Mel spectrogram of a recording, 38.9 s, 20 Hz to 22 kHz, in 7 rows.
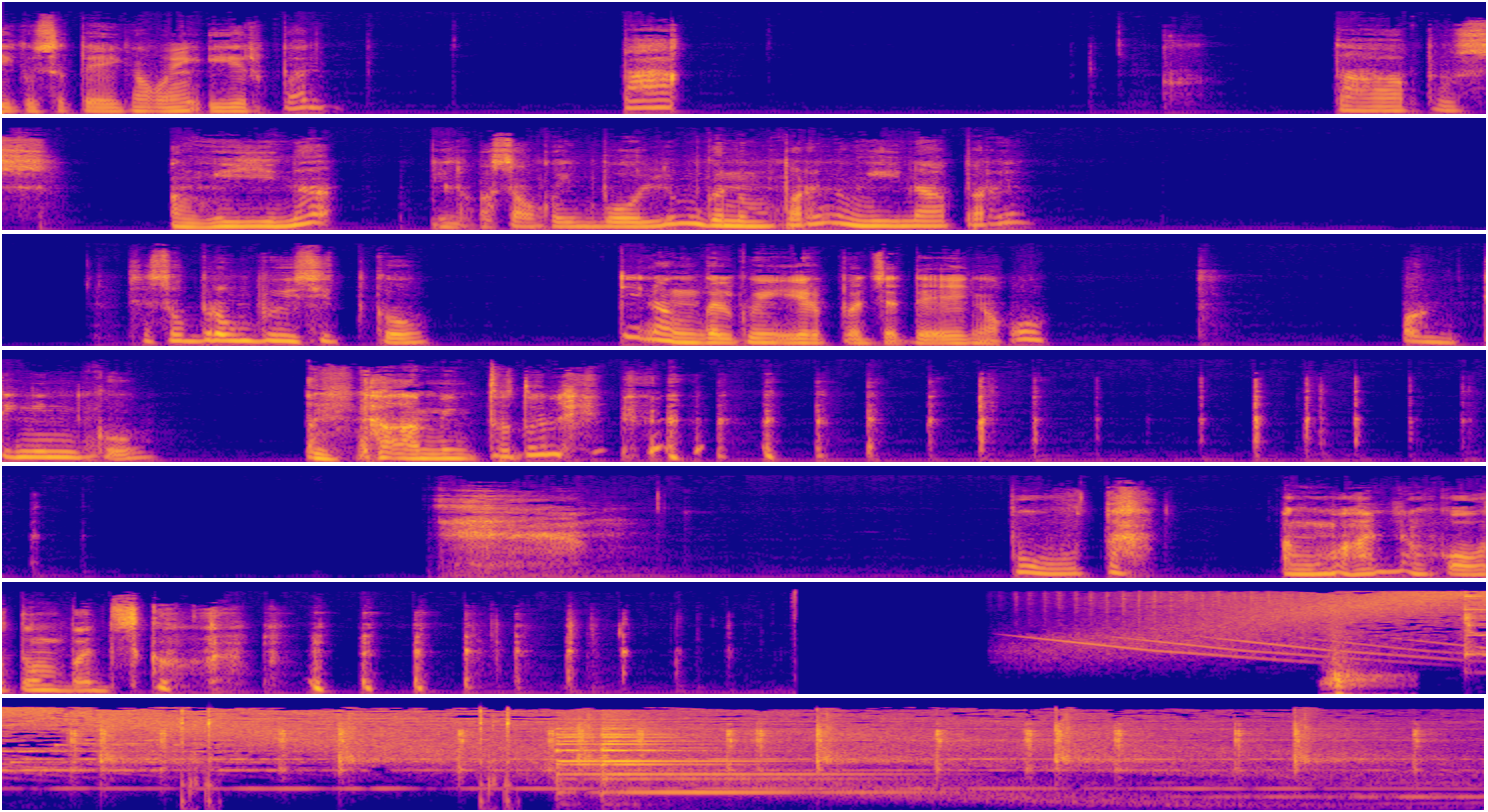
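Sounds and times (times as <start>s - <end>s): man laughing: 18.8s - 22.6s, 28.5s - 30.8s
notification bell ding: 35.5s - 36.6s.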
